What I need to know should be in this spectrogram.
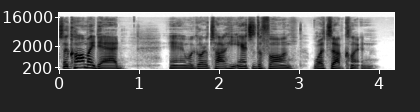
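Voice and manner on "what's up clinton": put-on uneasy, troubled, off-sounding voice. Retelling a father answering the phone: imitating a troubled-sounding dad. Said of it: "that's "Something's wrong with my dad" voice".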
